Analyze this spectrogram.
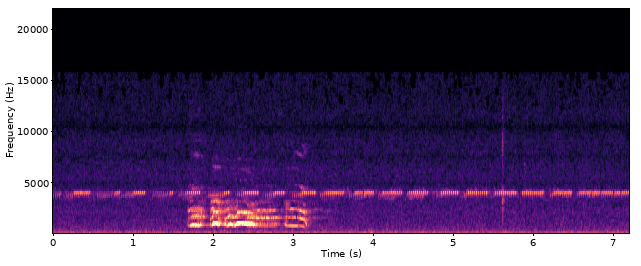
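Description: Red junglefowl rooster crowing once, a short crow of about a second and a half starting near two seconds in. An insect's steady pulsing high trill runs underneath.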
